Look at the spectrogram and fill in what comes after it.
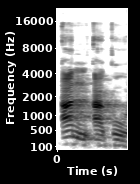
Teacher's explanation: nun sukun bertemu hamzah. Ini dibaca dengan jelas ya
